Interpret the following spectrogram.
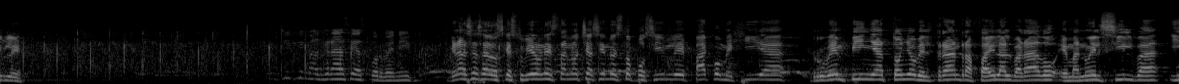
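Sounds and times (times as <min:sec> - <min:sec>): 
speech: 0:00.0 - 0:00.4, 0:03.1 - 0:11.7
audience applause: 0:00.0 - 0:08.6.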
